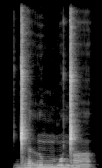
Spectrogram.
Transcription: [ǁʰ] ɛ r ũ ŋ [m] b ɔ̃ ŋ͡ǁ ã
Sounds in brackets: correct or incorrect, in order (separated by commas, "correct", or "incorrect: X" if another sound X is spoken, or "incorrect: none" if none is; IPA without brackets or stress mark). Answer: incorrect: ɡ͡ǁ, correct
